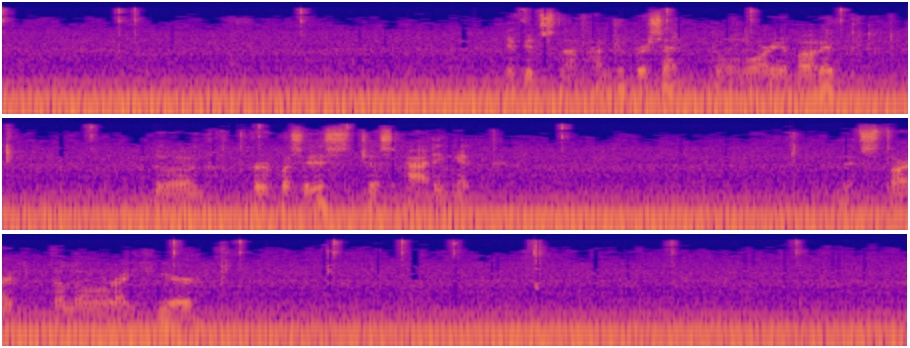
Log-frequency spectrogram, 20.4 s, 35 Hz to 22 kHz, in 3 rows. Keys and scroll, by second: 4.5-9.9 typing, 12.3-13.6 typing, 15.1 a, 15.6 a, 15.7 a, 15.8-16.4 a.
